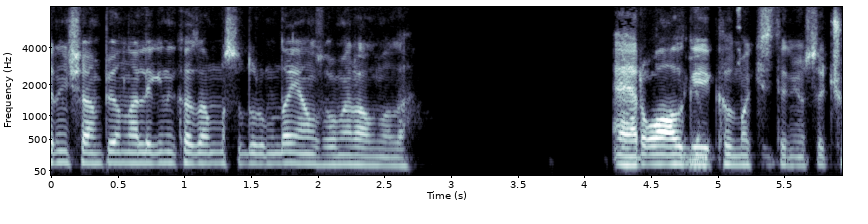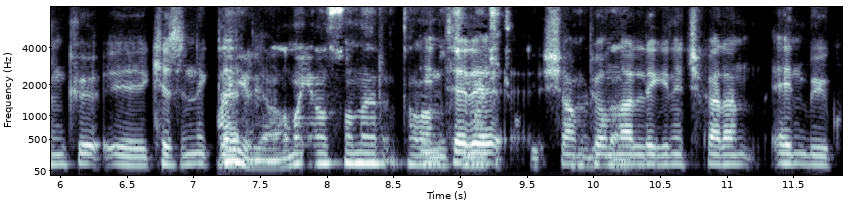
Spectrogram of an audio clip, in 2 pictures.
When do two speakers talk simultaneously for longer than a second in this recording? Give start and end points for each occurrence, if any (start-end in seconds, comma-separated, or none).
8.7-10.4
